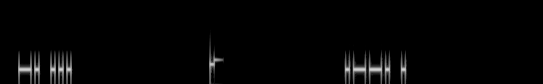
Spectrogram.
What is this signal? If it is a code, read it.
Morse code, heard as a keyed tone, about 30 wpm, 700 Hz. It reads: NS PE
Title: Canadian Provinces and Territories 30wpm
